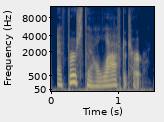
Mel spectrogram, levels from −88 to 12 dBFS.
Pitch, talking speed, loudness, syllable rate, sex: 175 Hz, 270 wpm, -18 LUFS, 6.2 syllables/s, female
